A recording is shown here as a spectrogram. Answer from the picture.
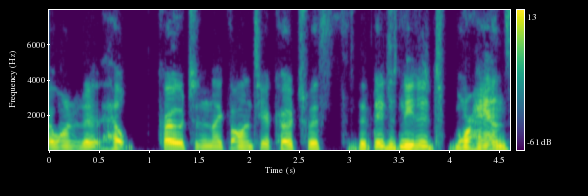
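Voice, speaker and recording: A man with an American accent speaks at a moderate pace, his voice dry and close with no echo against a quiet background. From US (New York), born in Mexico. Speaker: soccer coach and coach developer. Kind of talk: podcast interview. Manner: halting with many repeated words.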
